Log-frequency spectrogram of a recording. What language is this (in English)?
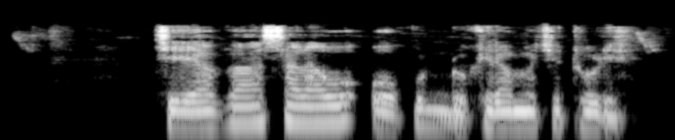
Ganda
